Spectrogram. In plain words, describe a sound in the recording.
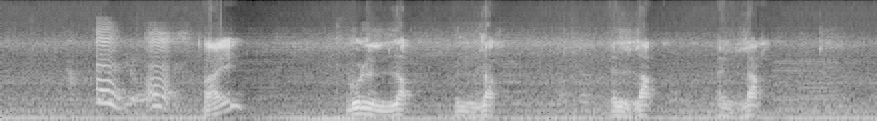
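A young woman speaks playfully up close.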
